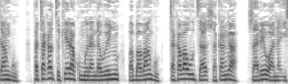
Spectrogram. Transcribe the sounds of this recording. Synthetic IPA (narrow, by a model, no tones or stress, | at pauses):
aŋɡ | patakad͡zo̞ke̞ɾakumuɾandawe̞ɲuɓaɓaʋaŋɡutakaʋaud͡zaʐ̥akaŋɡa | ʐ̥aɾe̞ɦwanaiʃa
